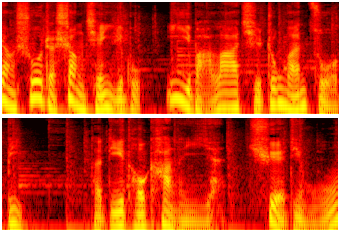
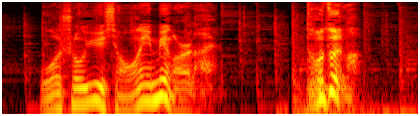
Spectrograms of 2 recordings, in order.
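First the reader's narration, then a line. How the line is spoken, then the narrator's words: Cold voice. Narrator (Chinese): 家将冷声道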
